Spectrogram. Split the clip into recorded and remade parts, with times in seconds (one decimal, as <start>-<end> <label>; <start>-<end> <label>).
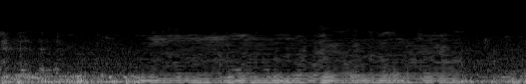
0.0-1.4 recorded; 1.4-4.6 remade; 4.6-5.3 recorded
